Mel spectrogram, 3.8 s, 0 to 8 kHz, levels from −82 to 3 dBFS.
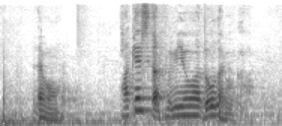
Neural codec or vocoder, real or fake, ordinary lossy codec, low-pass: codec, 16 kHz in and 24 kHz out, 1.1 kbps, FireRedTTS-2 codec; fake; none; 7.2 kHz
